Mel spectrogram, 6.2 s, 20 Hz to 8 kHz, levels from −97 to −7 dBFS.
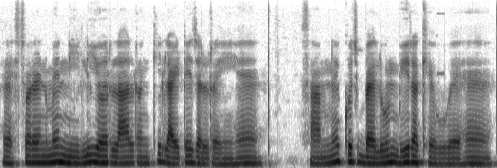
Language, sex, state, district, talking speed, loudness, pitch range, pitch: Hindi, male, Jharkhand, Palamu, 175 wpm, -18 LUFS, 105-120 Hz, 110 Hz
